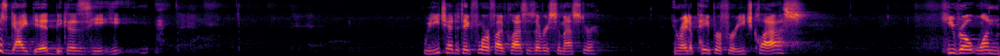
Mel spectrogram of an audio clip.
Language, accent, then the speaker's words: English; Fargo, North Dakota, United States; I grew up here in Fargo.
